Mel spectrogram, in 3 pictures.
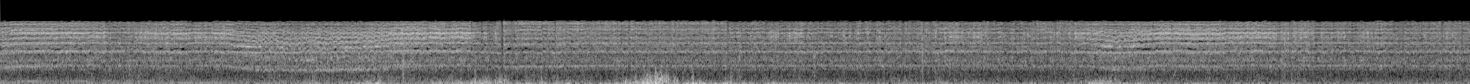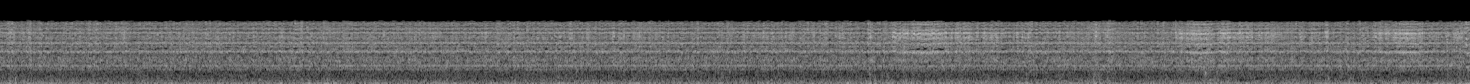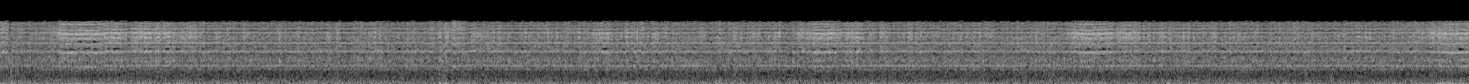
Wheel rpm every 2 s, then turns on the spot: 230, 210, 230, 230, 230, 230, 230, 230, 230, 240, 240, 240, 230, 230, 230, 230, 230, 230, 230, 230, 230, 230.
none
